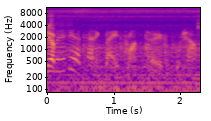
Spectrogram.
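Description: Steady drone of a Sling light aircraft's piston engine and propeller, heard from inside the cockpit in flight.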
